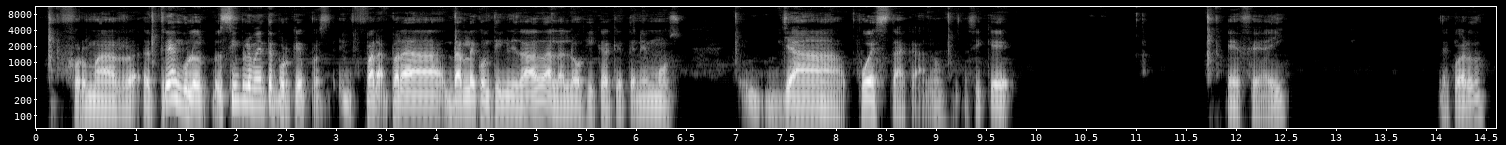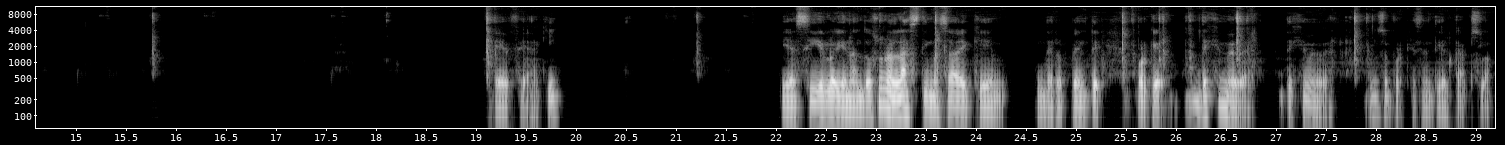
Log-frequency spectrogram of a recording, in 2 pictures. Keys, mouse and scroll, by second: 0.7 shift+f, 1.9-3.8 shift+drag, 4.0 shift+scroll down 3, 5.0 shift+click, 5.9 shift+click, 6.9-7.3 scroll up 1, 7.9 shift+click, 9.3 right click, 10.1 shift+right click, 11.1 shift+right click, 12.2 f, 13.7 middle click, 13.8 scroll down 2, 15.7 right click, 16.8 shift+right click, 18.1 shift+right click, 19.6 f, 21.4 right click, 22.2 shift+right click, 23.0 shift+right click, 24.1 f, 27.1 Caps_Lock, 28.3 Caps_Lock.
